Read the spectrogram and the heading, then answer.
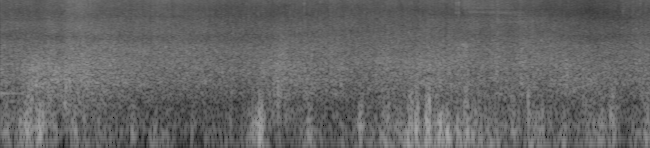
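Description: Rushing water of the Euphrates River at the Tabqa Dam churns steadily with gusts of wind buffeting the microphone, a broad continuous roar with occasional low thumps, heard outdoors without any voices.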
